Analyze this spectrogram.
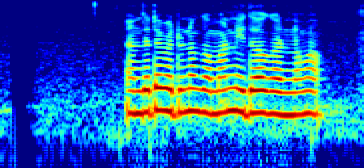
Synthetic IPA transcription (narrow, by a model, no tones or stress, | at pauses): ʔɛnd̪ɐʈəʋæʈunɐɡɐmanːid̪aːɡanːɐʋaː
